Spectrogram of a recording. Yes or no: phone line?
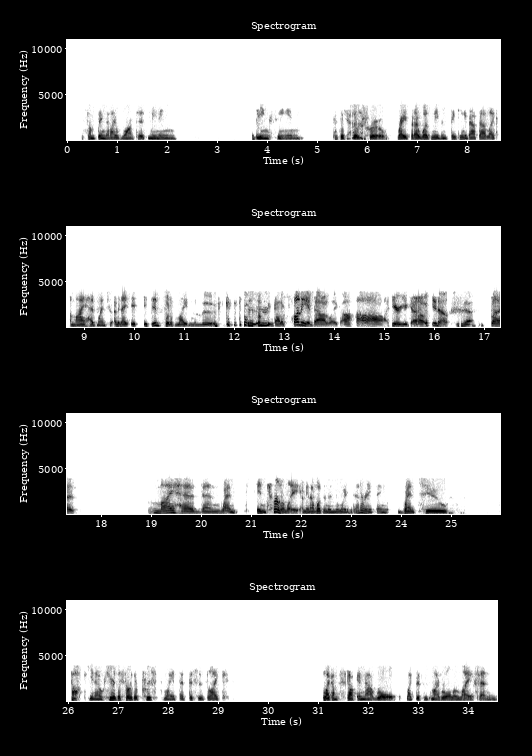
yes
